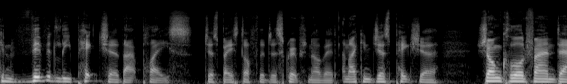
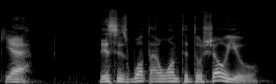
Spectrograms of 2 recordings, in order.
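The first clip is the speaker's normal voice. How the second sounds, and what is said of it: Jean-Claude Van Damme impression. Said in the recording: “It's my John Claude Van Damme impersonation.”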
